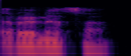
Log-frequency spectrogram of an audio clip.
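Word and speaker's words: renaissance: है रेनेसा, ठीक है, स्पेलिंग थोड़ा डिफरेंट होगी, ठीक है, आर ई एन ए आई एस एस यानी double S ए एन सी ई। इसको क्या प्रोनाउंस करेंगे, रेनेसा, ठीक है, रेनेसा का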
